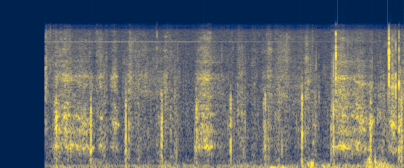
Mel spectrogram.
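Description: Running footsteps on a paved road at about three strides a second, over a steady low rumble from the handheld camera being carried along. The sound starts about half a second in.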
